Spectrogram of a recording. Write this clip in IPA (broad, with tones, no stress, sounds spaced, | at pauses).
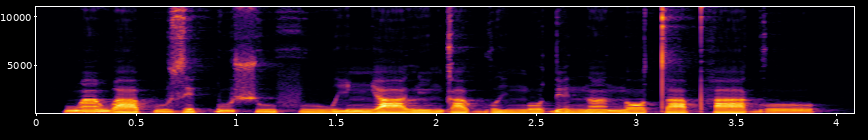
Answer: w ã˦ w aː˨ p u˨ z e˨ k͡p u˦ ʃ u˨ f u˨ w i˦ ɲ aː˨ l ĩ˨ ɡ a˨ ɡʷ iː˨ ŋ o˨ ɗ ɪ˦ n ã˨ n ɔ˦ t a˨ pʰ aː˦ ɡ oː˨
